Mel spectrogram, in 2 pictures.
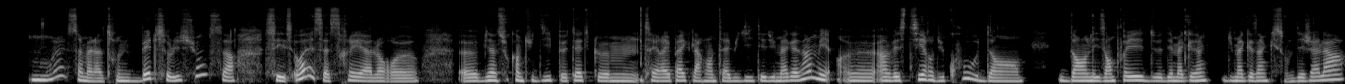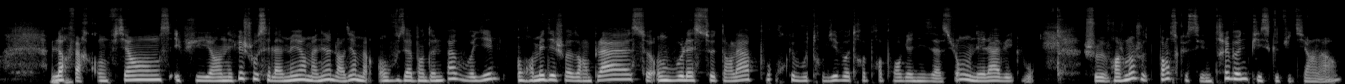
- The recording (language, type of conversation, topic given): French, advice, Comment regagner la confiance de mon équipe après une erreur professionnelle ?
- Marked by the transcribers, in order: stressed: "belle"; tapping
